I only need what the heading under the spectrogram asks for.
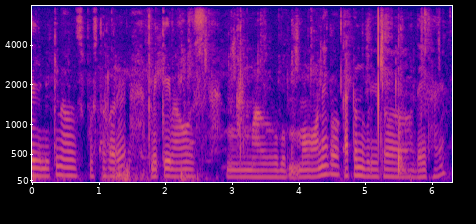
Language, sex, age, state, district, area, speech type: Odia, male, 18-30, Odisha, Malkangiri, urban, spontaneous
